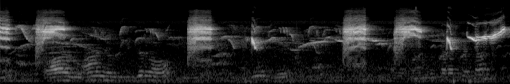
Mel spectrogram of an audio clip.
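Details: Oriental magpie-robin (kacer) in gacor song: loud piercing notes roughly once a second, between harsh buzzy phrases and rising whistled slurs, ending in an upswept whistle.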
